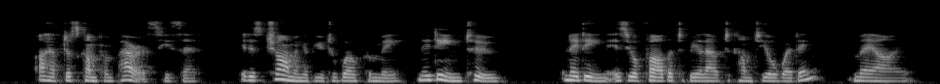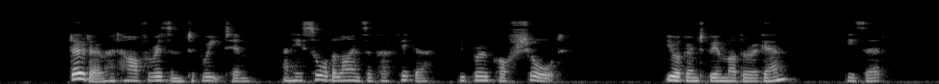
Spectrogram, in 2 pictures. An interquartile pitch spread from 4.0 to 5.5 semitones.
No: average, 2.8 semitones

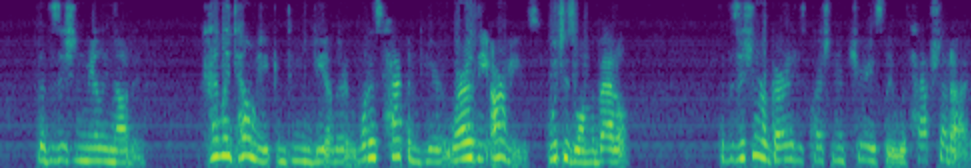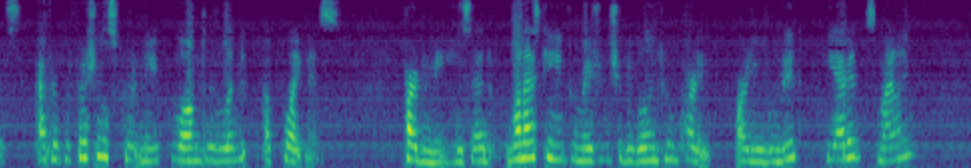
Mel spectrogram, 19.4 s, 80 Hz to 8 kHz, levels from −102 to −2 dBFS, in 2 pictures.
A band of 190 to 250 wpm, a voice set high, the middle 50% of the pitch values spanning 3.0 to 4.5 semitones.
Yes: average, 195 wpm; high, 230 Hz; average, 3.3 semitones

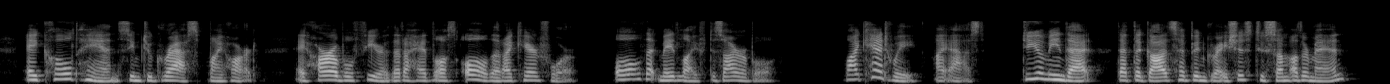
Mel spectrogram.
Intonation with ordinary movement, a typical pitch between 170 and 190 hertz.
Yes: average, 3.4 semitones; medium, 185 Hz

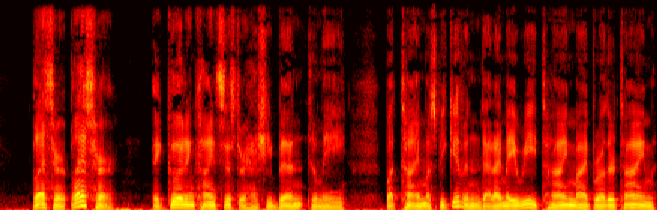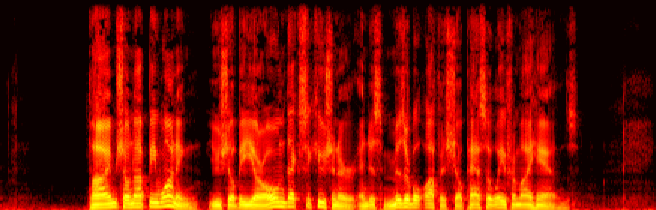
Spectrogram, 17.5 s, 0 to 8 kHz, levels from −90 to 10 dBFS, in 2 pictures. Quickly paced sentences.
No: average, 165 wpm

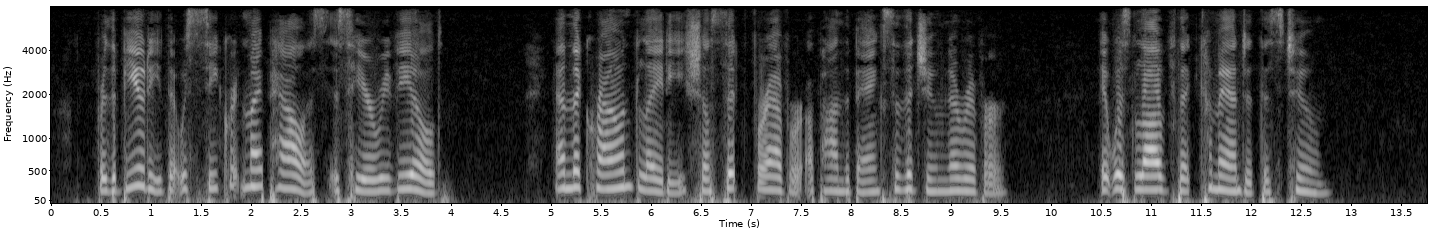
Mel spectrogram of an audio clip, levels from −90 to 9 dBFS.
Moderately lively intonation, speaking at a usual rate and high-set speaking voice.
Yes: average, 3.3 semitones; average, 145 wpm; high, 195 Hz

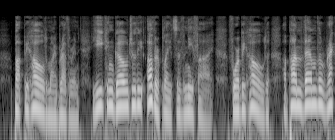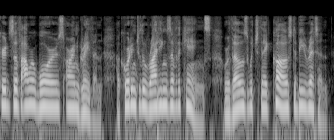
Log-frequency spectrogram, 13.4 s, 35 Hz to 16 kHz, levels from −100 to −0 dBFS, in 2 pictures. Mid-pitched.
Yes: medium, 145 Hz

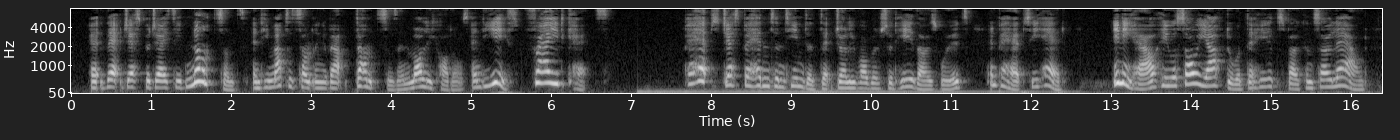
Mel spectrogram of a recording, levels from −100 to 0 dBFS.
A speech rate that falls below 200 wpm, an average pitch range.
No: average, 160 wpm; wide, 5.9 semitones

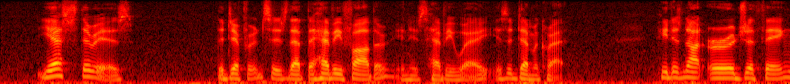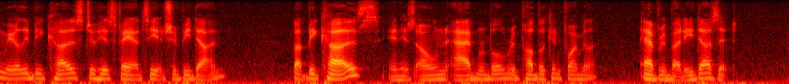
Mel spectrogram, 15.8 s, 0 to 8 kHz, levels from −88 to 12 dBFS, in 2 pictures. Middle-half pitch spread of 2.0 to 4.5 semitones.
Yes: average, 2.9 semitones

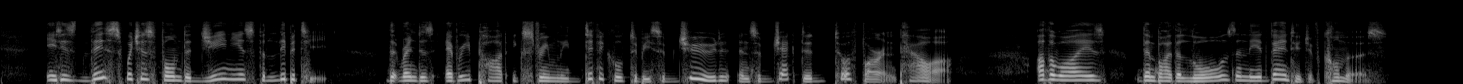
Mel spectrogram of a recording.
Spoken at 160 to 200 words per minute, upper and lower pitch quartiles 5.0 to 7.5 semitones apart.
No: average, 145 wpm; average, 5.3 semitones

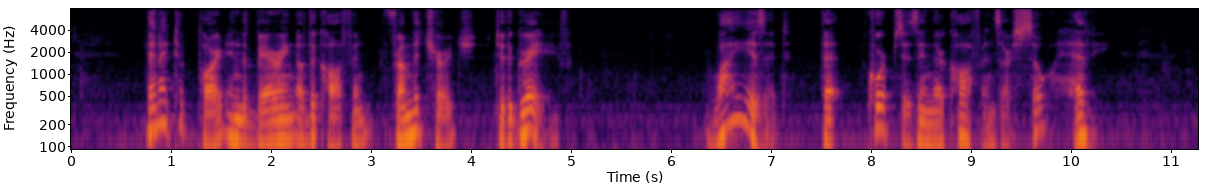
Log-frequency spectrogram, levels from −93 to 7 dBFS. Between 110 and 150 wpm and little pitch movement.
No: average, 145 wpm; average, 4.4 semitones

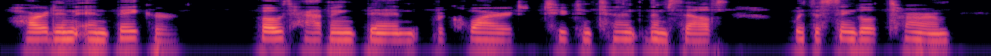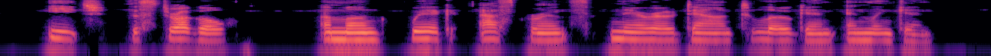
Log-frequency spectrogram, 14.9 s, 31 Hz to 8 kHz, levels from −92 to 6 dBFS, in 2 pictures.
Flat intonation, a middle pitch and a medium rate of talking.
No: narrow, 1.9 semitones; medium, 160 Hz; slow, 105 wpm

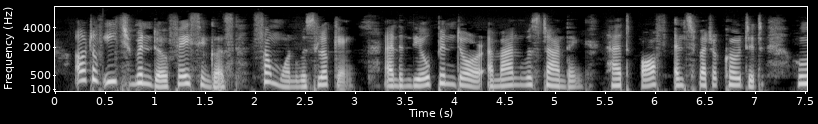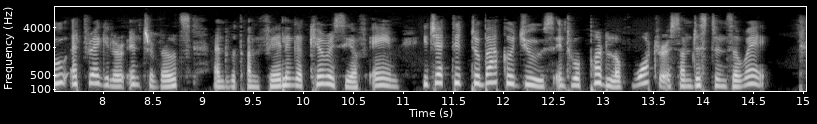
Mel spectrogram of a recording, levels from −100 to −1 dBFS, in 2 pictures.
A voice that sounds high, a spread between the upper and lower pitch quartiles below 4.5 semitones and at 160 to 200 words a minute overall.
No: high, 195 Hz; average, 5.2 semitones; average, 180 wpm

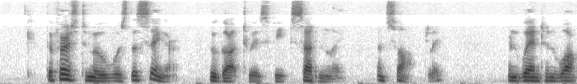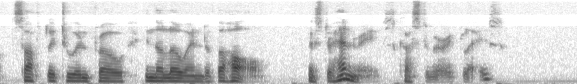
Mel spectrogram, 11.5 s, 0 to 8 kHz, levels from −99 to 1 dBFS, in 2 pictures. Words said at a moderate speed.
Yes: average, 175 wpm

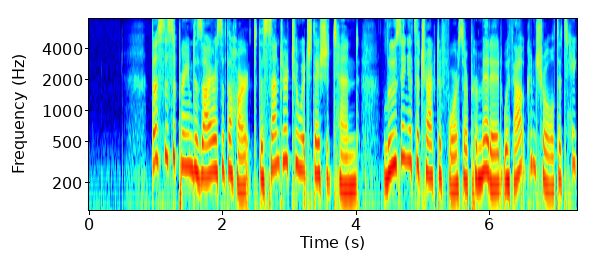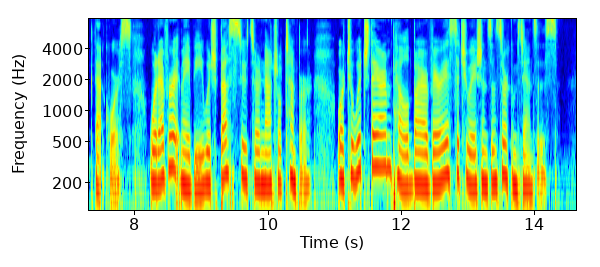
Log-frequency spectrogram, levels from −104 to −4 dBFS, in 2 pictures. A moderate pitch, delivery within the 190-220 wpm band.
No: high, 220 Hz; average, 195 wpm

